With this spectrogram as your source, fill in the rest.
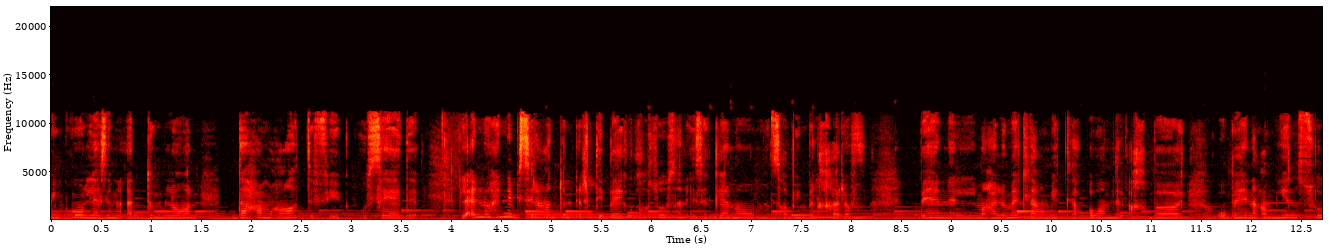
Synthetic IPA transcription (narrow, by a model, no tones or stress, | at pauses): ɪnkuːnleːzɪmnʔa̰d̪ːɪmlʊn | d̪aʕmʕɑːt̪ˤɨfi | wseːd̪ɪʔ | lɪʔanːoɦɪnːebisˤiːɾʕand̪ʊnʔɪɾt̪ɪbeːkxʊsˤuːsˤɑnʔɪ̰zakeːnumʊnsˤɑːbiːnbɪlxaɾˤf | beːnɪlmaʕluːmeːt̪lːiːʕamjɪt̪laʔːawamɪnɪlʔaxbɑːɾˤ | wbeːnʕamjɪnsu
